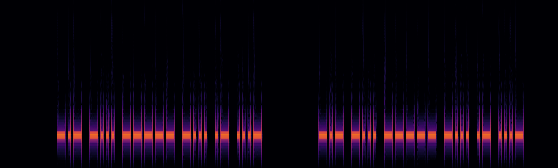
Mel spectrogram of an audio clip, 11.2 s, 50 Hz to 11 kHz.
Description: Morse code, heard as a keyed tone, about 23 wpm, 700 Hz. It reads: KB0BAV KB0BAV
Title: USA Call Signs - 6 Characters - Repeated 2x - 22wpm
